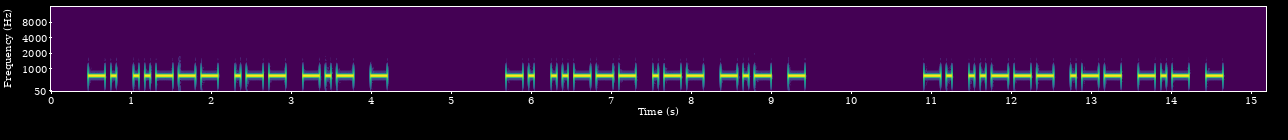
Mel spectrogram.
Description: Morse code, heard as a keyed tone, about 17 wpm, 700 Hz. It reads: N2WKT N2WKT N2WKT
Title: USA Call Signs - 5 Characters - Repeated 3x - 17wpm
